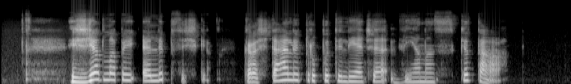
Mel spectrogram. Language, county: Lithuanian, Klaipėda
